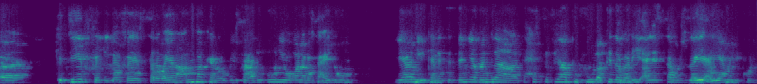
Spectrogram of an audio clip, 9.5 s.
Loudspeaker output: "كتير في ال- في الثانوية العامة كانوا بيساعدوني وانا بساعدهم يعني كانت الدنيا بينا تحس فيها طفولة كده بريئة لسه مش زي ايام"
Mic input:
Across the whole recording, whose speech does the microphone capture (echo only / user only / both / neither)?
echo only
